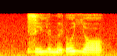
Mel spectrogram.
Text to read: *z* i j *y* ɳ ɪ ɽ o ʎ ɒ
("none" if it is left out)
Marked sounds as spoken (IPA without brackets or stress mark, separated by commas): z, ɪ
